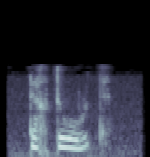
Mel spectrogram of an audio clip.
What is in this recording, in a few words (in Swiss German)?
"dot", Alsace, Bas Rhin; medecine; mort le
